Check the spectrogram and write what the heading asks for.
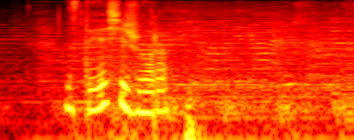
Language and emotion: Russian, neutral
